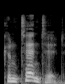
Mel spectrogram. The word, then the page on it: contented: anglais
